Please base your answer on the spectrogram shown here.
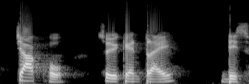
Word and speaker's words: ચાખો: just do one thing, find a say some joint, like let's say for example here cha and kho, so combining this the word will become chakho.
